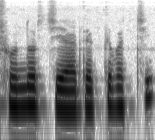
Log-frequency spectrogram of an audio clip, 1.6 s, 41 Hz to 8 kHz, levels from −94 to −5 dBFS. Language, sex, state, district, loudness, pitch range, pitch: Bengali, male, West Bengal, Darjeeling, -15 LUFS, 140-150 Hz, 150 Hz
